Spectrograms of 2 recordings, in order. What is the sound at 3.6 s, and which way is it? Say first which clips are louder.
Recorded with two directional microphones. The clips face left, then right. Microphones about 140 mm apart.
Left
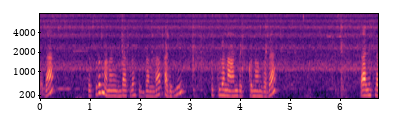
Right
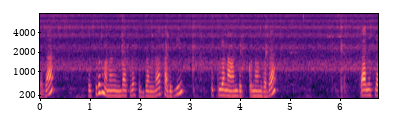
Speech: right 2 dB; 15° right (ahead or behind).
